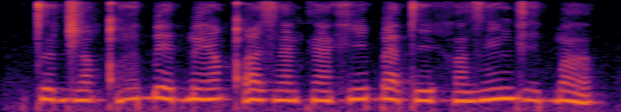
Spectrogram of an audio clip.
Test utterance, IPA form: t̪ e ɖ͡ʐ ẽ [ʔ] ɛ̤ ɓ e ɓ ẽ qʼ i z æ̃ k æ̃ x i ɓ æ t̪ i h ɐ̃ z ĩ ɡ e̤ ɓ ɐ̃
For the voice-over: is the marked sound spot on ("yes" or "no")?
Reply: no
